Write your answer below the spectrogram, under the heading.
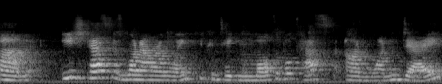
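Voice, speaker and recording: Amid noticeable background noise and audible room echo, a woman speaks at a fairly high pitch with lively intonation. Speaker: test prep presenter. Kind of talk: presentation to parents and students. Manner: fast.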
